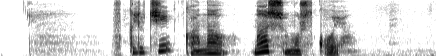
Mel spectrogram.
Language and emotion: Russian, sad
